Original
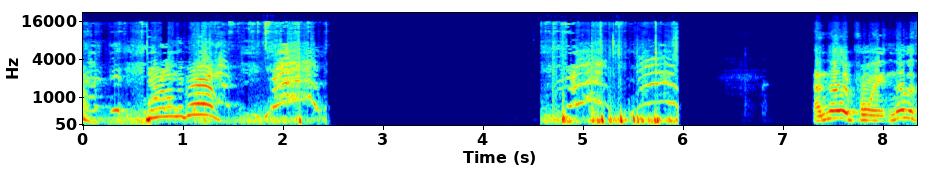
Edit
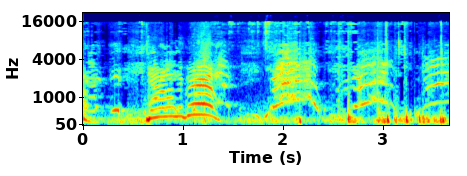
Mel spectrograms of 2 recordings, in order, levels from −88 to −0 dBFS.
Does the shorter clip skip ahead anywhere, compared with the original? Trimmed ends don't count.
yes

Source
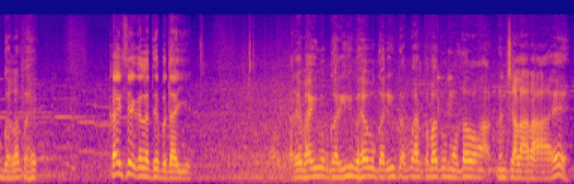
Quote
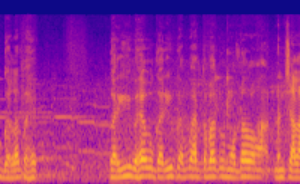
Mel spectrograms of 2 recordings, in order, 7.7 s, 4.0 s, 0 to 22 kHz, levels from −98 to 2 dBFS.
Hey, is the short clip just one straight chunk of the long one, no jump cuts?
no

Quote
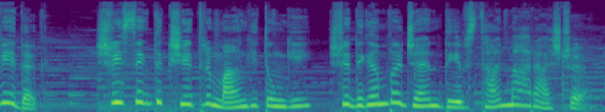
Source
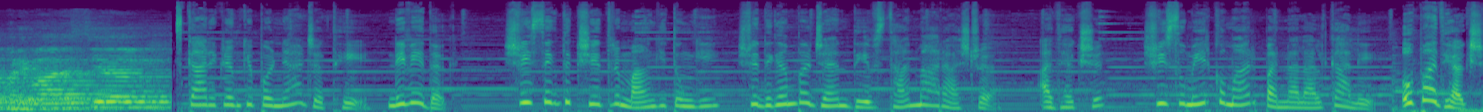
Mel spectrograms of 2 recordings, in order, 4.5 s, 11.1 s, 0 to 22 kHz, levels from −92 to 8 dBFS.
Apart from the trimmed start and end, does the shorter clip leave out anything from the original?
no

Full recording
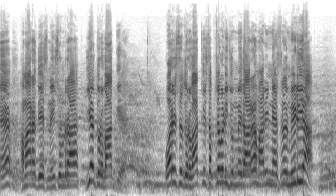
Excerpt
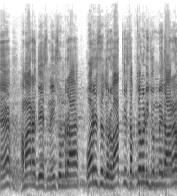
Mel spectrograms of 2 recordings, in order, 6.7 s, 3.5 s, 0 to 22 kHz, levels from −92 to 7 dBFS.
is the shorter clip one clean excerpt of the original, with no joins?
no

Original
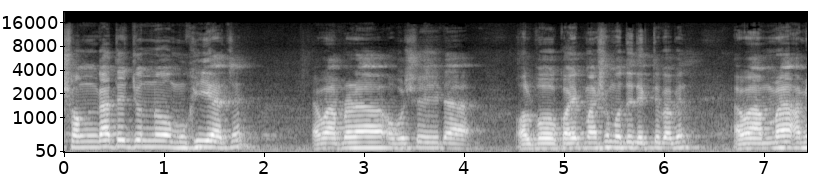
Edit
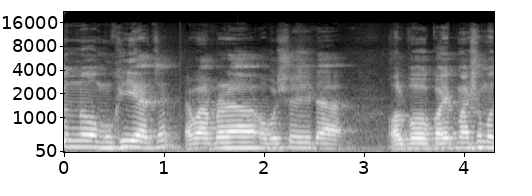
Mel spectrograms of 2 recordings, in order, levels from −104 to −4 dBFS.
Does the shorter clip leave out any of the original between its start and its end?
yes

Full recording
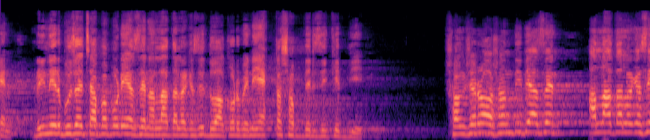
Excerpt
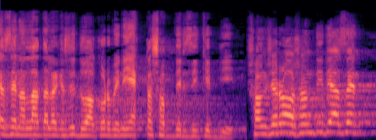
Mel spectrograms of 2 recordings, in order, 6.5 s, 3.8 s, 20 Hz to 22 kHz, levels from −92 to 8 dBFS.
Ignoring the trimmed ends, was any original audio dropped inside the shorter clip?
yes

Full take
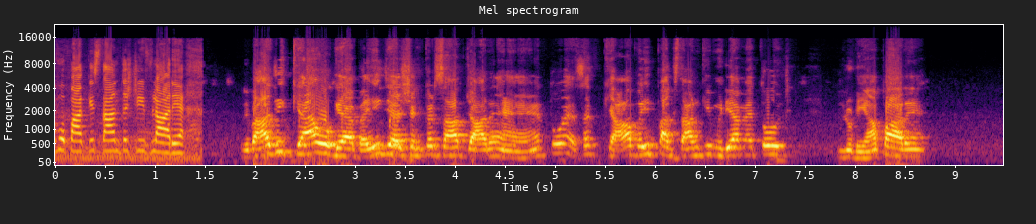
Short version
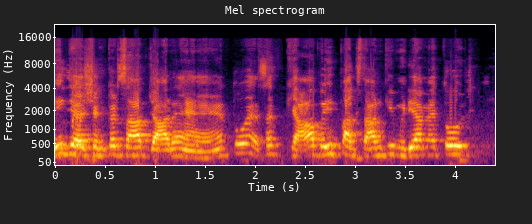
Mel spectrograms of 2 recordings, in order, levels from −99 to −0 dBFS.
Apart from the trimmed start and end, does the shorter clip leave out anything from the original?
no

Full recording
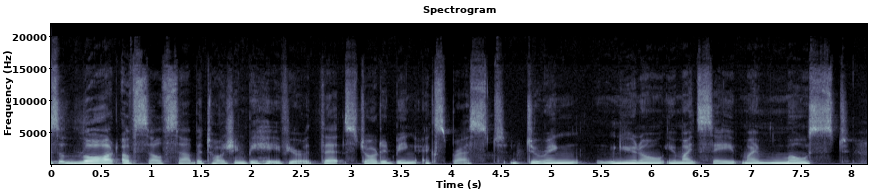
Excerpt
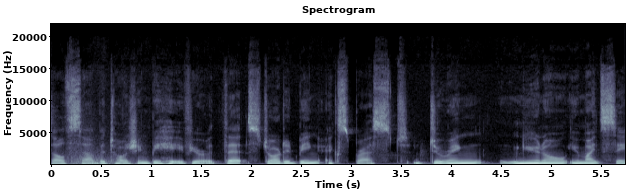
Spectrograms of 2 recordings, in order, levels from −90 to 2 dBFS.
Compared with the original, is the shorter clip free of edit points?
yes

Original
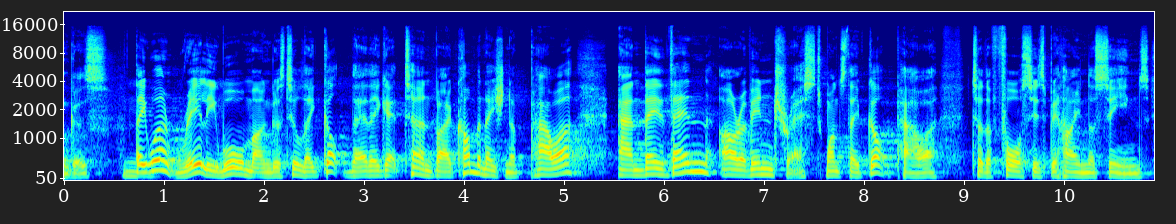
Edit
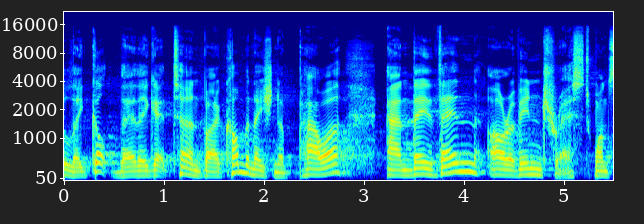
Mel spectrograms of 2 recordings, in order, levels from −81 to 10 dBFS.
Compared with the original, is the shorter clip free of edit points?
yes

